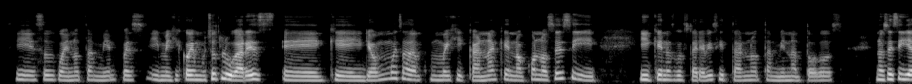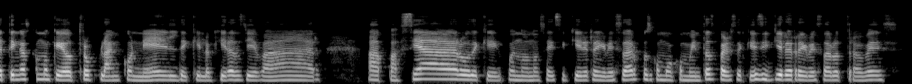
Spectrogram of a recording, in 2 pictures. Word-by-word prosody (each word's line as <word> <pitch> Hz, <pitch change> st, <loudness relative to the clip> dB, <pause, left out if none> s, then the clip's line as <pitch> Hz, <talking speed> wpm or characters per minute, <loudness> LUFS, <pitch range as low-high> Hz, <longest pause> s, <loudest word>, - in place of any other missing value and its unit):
Sí, 225 Hz, -2 st, -2 dB
eso 210 Hz, +1 st, -3 dB
es 215 Hz, -, -4 dB
bueno 200 Hz, -1 st, -2 dB
también, 200 Hz, 0 st, -6 dB
pues, 210 Hz, +3 st, -4 dB
y 225 Hz, -6 st, -5 dB
México 200 Hz, +2 st, +1 dB
hay -, -, +6 dB
muchos 215 Hz, +6 st, 0 dB
lugares, 220 Hz, 0 st, +6 dB
eh, 190 Hz, -2 st, 0 dB
que, 185 Hz, -3 st, 0 dB
yo 190 Hz, +1 st, +1 dB
m 245 Hz, +8 st, -2 dB
o -, -, -2 dB
sea, 225 Hz, -6 st, 0 dB
mexicana, 205 Hz, 0 st, -2 dB
que 225 Hz, 0 st, -2 dB
no 190 Hz, -2 st, -2 dB
conoces 235 Hz, +5 st, -1 dB
y 195 Hz, -, -3 dB, 0.4 s
y 220 Hz, -1 st, +3 dB
que 225 Hz, -, +3 dB
nos 210 Hz, -1 st, -1 dB
gustaría 200 Hz, -2 st, -2 dB
visitar, 210 Hz, -2 st, -3 dB
¿no?, 200 Hz, 0 st, -5 dB
también 190 Hz, -3 st, -4 dB
a 180 Hz, -1 st, -7 dB
todos, 190 Hz, +1 st, -6 dB, 0.3 s
no 220 Hz, -1 st, +1 dB
sé, 235 Hz, -, +5 dB
si 245 Hz, -, +2 dB
ya 225 Hz, -2 st, +7 dB
tengas 235 Hz, +1 st, +3 dB
como 235 Hz, -1 st, -2 dB
que 215 Hz, -2 st, +6 dB
otro 215 Hz, +2 st, +1 dB
plan 195 Hz, -2 st, 0 dB
con 195 Hz, -3 st, -2 dB
él, 200 Hz, +1 st, +1 dB
de 195 Hz, -2 st, -3 dB
que 200 Hz, -, -4 dB
lo 185 Hz, -1 st, -4 dB
quieras 205 Hz, +1 st, 0 dB
llevar 195 Hz, +1 st, -3 dB, 0.4 s
a 205 Hz, -1 st, -1 dB
pasear 240 Hz, +4 st, +3 dB
o 215 Hz, -, +4 dB
de 210 Hz, -1 st, +1 dB
que, 190 Hz, -3 st, -6 dB
bueno, 195 Hz, -3 st, -4 dB
no 195 Hz, 0 st, -5 dB
sé, 195 Hz, +1 st, -6 dB
si 210 Hz, -1 st, -10 dB
quiere 195 Hz, 0 st, -1 dB
regresar, 210 Hz, +3 st, -1 dB
pues, 230 Hz, -, -3 dB
como 210 Hz, -2 st, -3 dB
comentas 195 Hz, +3 st, -2 dB
parece 215 Hz, -2 st, +1 dB
que 210 Hz, +3 st, 0 dB
sí 230 Hz, -2 st, 0 dB
quiere 220 Hz, 0 st, +5 dB
regresar 200 Hz, -1 st, 0 dB
otra 190 Hz, -2 st, -4 dB
vez. 210 Hz, +1 st, -4 dB
205 Hz, 225 wpm, -20 LUFS, 195-220 Hz, 0.4 s, ya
